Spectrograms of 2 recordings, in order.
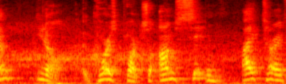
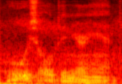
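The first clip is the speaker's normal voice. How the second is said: hushed spooked question; 5 semitones lower, 3 dB quieter than usual. Retold or imitated. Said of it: "she goes to me".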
